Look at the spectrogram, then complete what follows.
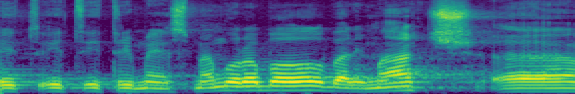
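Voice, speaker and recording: A man with a Hungarian accent, medium pitch, monotone, flat intonation, a moderate pace, and noticeable background noise. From Hungary. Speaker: conference panelist, regional food project partner. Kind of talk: panel discussion. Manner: halting, many fillers.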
